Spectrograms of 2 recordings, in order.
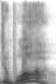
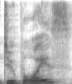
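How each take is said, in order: First: Bois is said the French way, like bwah. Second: Bois is said the English way, like boyz. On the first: The speaker calls it wrong. "I always pronounced it the French way first, and then I realized I was fucking wrong" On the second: The speaker calls it right. "yes, it sounds like that"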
